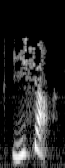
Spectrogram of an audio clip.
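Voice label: "一下儿", Mandarin Chinese; hsk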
